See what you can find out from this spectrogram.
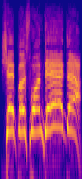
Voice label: Medic help me, fr; "J'ai besoin d'aiiide !"

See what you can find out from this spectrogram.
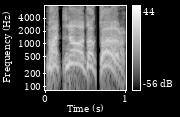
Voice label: Heavy activate charge, fr; "Maintenant, docteur !"

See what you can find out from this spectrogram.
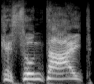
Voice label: Medic battle cry, fr; Gesundheit !

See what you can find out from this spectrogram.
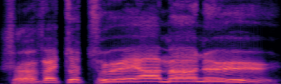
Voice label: Heavy melee dare, fr

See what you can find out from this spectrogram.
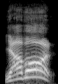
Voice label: Medic yes, fr; Jawohl !

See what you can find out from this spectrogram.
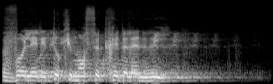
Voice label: Announcer capture intel, fr

